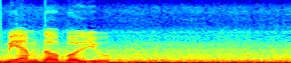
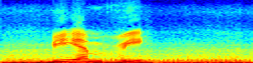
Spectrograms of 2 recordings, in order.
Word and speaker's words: BMW: eh By the way ang talagang pronunciation daw pala niyan hindi BMW bmv as in victory pero dahil Pinoy tayo at nasa Asya tayo Sige na BMW na pero sa Germany which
